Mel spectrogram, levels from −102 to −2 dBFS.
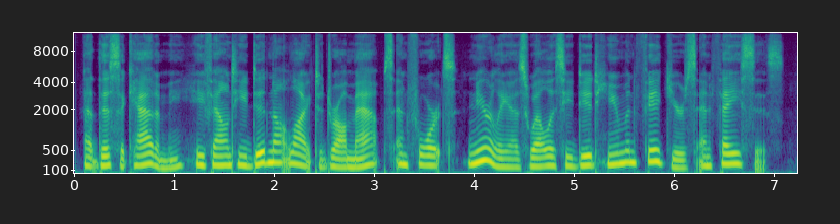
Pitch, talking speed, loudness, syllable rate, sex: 185 Hz, 200 wpm, -17 LUFS, 4.7 syllables/s, female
